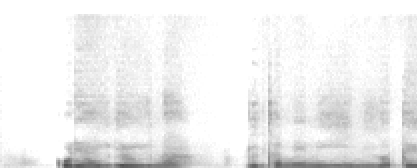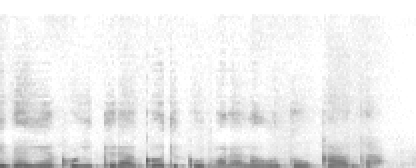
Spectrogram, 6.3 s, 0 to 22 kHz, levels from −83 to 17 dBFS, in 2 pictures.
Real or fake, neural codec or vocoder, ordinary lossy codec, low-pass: fake; codec, 44.1 kHz, 2.6 kbps, DAC; none; none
